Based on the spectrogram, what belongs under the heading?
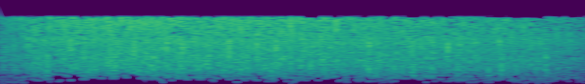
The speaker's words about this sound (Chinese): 所以今天他们的到来也是护法，让我们全场和我们视听剧场的所有的佛友们以热烈的掌声再一次对他们表示感谢。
